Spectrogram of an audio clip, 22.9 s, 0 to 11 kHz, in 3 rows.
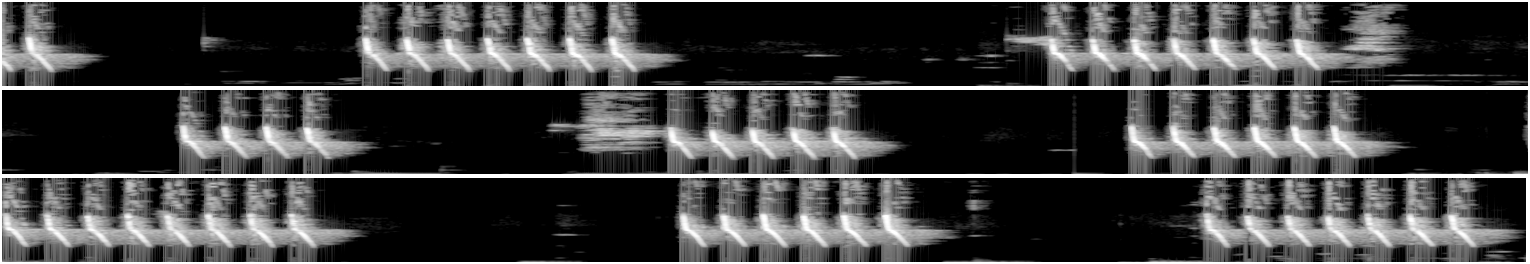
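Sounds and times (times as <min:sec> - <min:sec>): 
bar-winged prinia singing rapid downward-sweeping chip notes: 0:00.0 - 0:00.5, 0:01.8 - 0:03.4, 0:05.0 - 0:07.1, 0:08.5 - 0:09.8, 0:10.4 - 0:12.2, 0:13.2 - 0:14.7, 0:15.3 - 0:17.1, 0:18.6 - 0:20.1, 0:21.2 - 0:22.8
soft low knocks: 0:09.4 - 0:09.9, 0:20.0 - 0:21.3.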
